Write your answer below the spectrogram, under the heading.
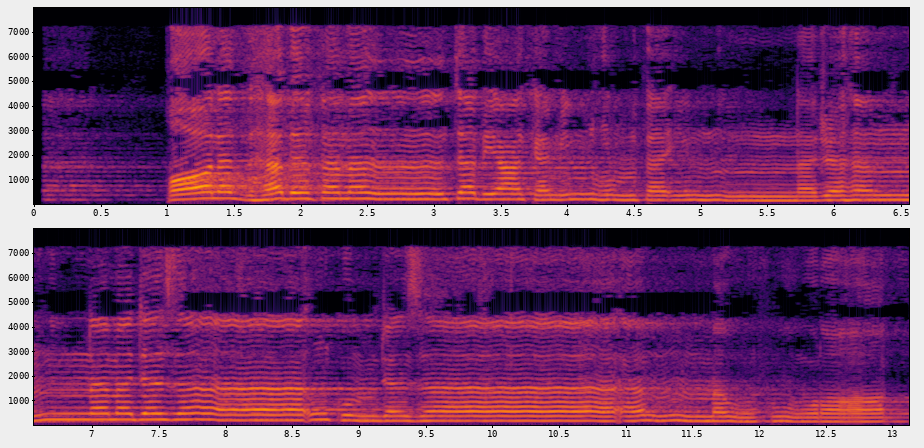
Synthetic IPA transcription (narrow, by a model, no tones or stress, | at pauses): qɑːlaðɦabfamant̪abɪʕakamɪnhʊmfaʔɪnː | ad͡ʒaɦanːamad͡ʒazaːʔʊkʊmd͡ʒazaː | ʔanmaɣfuːɾˤɑː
